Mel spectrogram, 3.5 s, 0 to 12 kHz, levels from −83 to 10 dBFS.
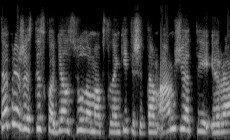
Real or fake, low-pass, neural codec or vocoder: real; 10.8 kHz; none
